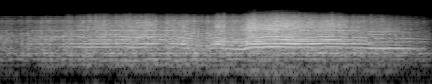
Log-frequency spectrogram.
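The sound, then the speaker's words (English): A train heading to Miami rolls along the rails with a loud, steady rumble and a sustained whistling tone riding over it. It is continuous, swelling slightly midway, with no voices. “But on a train to Miami...”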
